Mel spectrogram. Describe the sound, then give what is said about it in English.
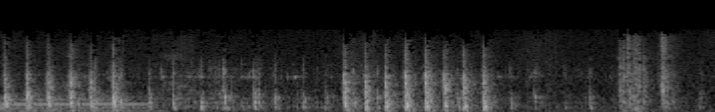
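Dr. Webster knocks on a door in a more or less fashionable part of town, in several quick, rhythmic bursts of sharp raps, pausing briefly between each round. The knocks are firm and fairly loud, with no voices. “Gave the driver his fare, received a wink in return, and knocked on a door.”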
